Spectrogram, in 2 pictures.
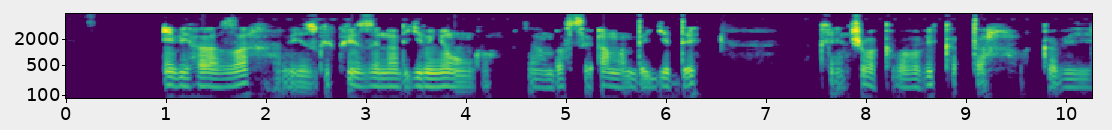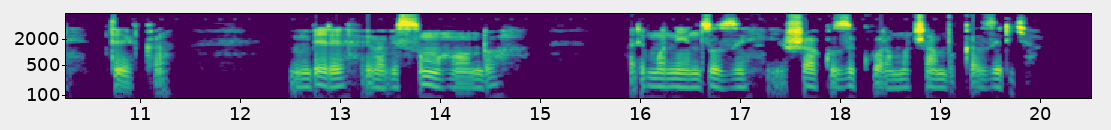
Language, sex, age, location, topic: Kinyarwanda, male, 25-35, Musanze, agriculture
